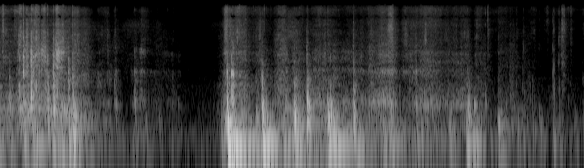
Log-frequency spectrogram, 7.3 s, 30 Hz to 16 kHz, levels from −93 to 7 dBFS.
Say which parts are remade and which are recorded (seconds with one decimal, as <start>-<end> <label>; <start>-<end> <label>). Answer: 0.0-2.2 recorded; 2.2-5.7 remade; 5.7-7.3 recorded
